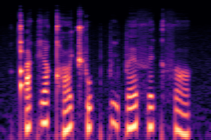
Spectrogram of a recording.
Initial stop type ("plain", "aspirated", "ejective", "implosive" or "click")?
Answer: ejective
